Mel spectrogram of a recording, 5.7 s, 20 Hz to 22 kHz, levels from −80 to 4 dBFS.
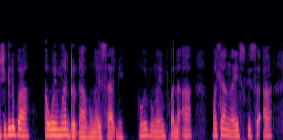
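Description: Throughout the speech, the signal has most likely passed through AAC compression at a low bitrate. The sound fits AAC-LC running near 24 kbps, where the encoder has too few bits for the full spectrum, so it discards the top band and quantises what remains coarsely. Nothing is present above 6.6 kHz, leaving the voice dull and muffled. The codec damage is plainly audible as a smeared, warbling texture, with sibilants turned fizzy.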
